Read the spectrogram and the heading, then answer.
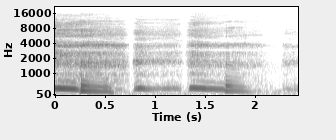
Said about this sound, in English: He's breathing heavily.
